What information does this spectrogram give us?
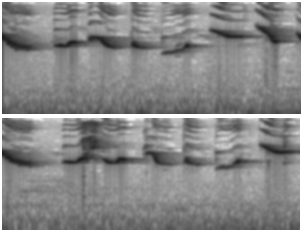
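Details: Oriental magpie-robin in very fit condition, recorded as a tutor song for other birds: loud, varied, whistled phrases with sweeping downslurred notes and sharp chips, delivered nonstop over a low background hum.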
